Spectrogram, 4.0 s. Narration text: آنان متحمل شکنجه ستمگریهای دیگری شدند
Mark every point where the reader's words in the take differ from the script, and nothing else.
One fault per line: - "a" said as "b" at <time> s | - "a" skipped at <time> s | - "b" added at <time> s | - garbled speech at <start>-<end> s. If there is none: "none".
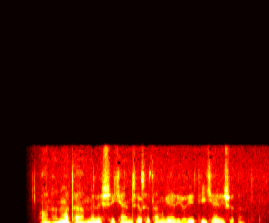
none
